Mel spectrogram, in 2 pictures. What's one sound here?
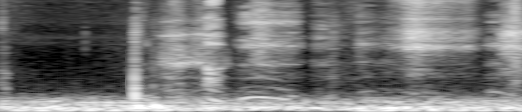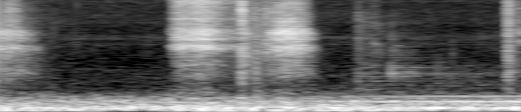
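A woman breathes heavily.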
